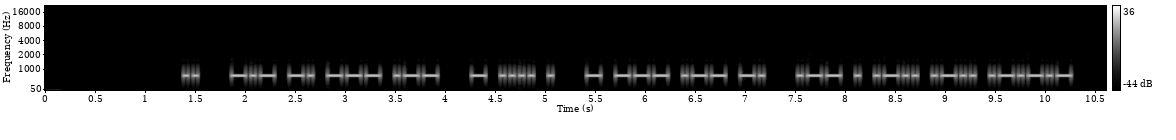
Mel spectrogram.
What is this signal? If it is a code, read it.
Morse code, heard as a keyed tone, about 25 wpm, 700 Hz. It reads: I KNOW THE TOWN WELL.
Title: Sentences from Top 1000 Words - Review Part 2 - 25wpm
